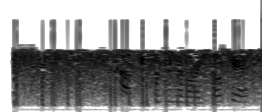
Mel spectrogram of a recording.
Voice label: Highway Patrol, scanner; DPS; Dist 06 Casa Grande

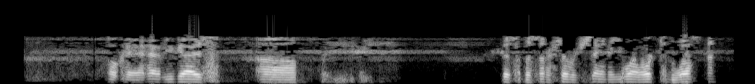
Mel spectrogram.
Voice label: Mutual Aid-Intersystem Interop B, scanner; AMBER Alert

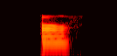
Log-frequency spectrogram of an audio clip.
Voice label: Mesa PD Central Dispatch, Scanner

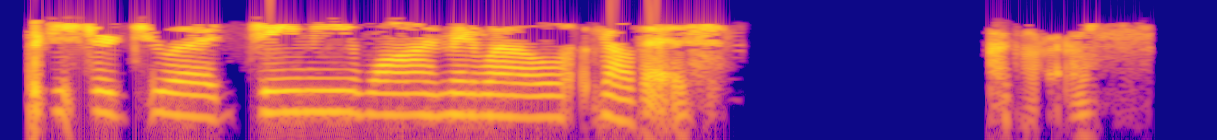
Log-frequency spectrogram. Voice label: Police Dispatch

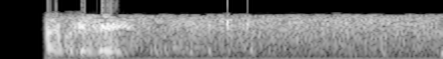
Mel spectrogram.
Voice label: Highway Patrol, scanner; DPS

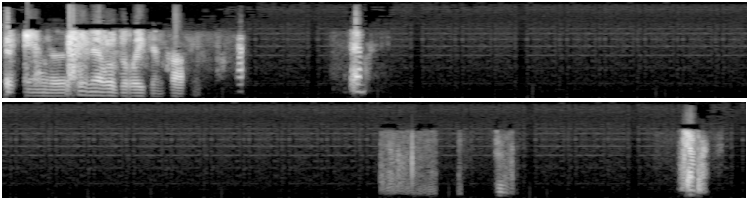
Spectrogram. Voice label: Police, scanner audio trunk

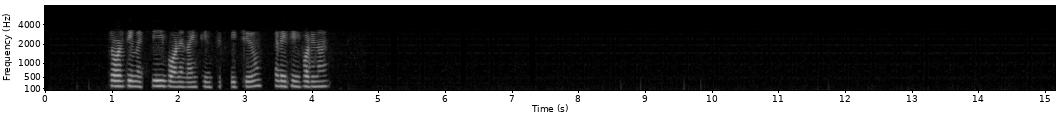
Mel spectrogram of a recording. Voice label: Police, scanner audio

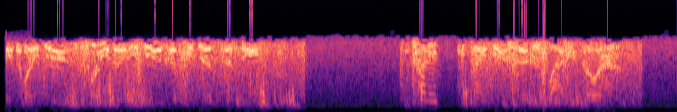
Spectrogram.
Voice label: Highway Patrol, Phoenix Metro East Area, scanner

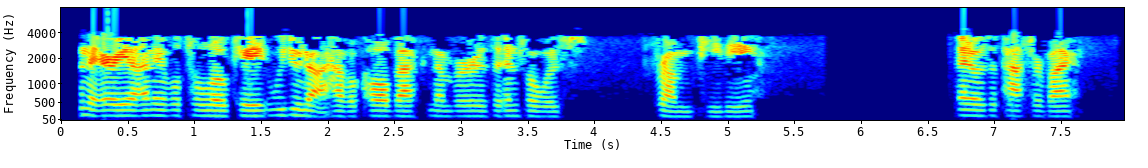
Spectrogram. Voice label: Fire Dispatch; K8 - FDCOM 8 - South; C- Chandler

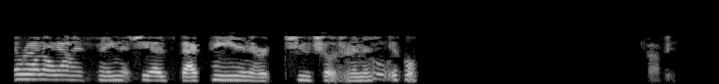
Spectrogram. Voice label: Mesa PD Dispatch

